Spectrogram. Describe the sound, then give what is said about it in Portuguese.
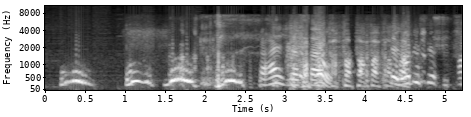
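A person mimics a pigeon's cooing with a series of rounded, warbling vocal coos, starting in short separate bursts and then running together into a continuous, wavering stream, fairly loud. “Não, eu fico imaginando, tipo assim, você tem que ficar, sei lá, quatro semanas na estação orbital ouvindo aquele.”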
